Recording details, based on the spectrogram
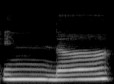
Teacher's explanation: إنا نون مشدد ہے، ٹھیک ہے، یہاں پہ غنہ ہوگا اور الف مدہ کو پڑھنا ہے. إنا پھر مد ہے، اس کے بعد حمزہ ہے، 4 سے 5 حرکات کے برابر اس کو لمبا کرنا ہے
